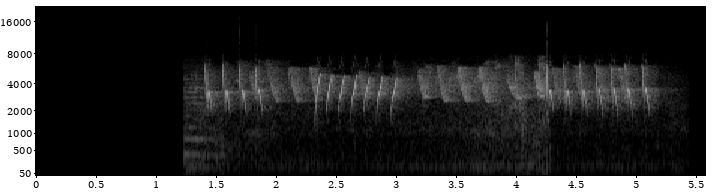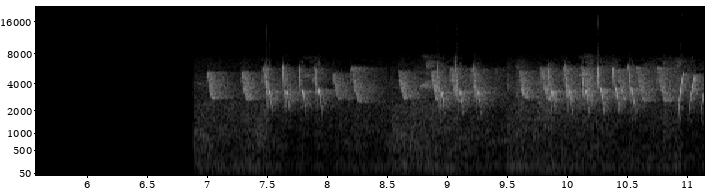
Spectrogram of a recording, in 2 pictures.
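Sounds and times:
bird song chirps: 1.2 - 5.4, 6.9 - 11.1.

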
